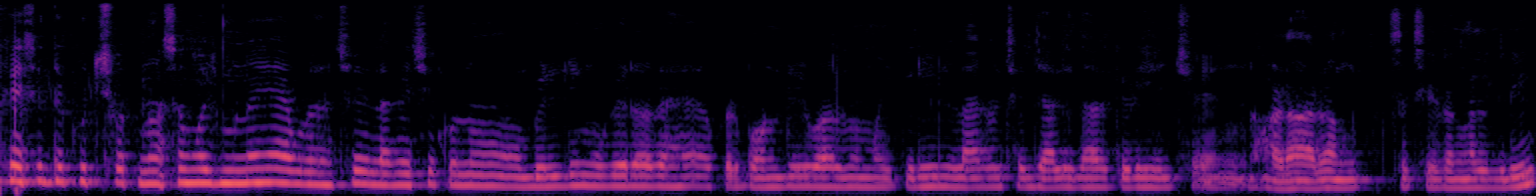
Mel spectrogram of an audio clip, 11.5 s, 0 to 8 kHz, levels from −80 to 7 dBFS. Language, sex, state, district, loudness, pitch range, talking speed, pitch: Maithili, male, Bihar, Saharsa, -33 LUFS, 140-185 Hz, 155 wpm, 150 Hz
